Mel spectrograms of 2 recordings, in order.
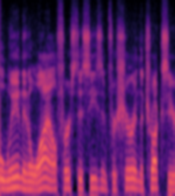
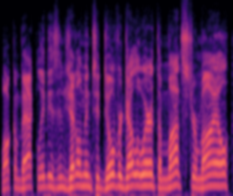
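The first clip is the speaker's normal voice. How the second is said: normal talking voice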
